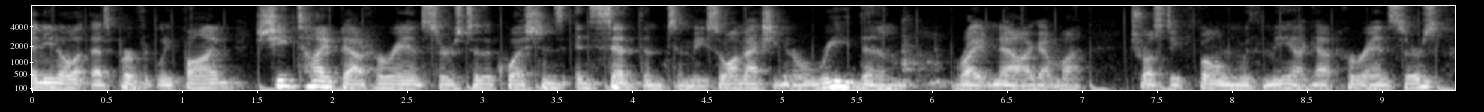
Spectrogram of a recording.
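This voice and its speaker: A man speaks with a fairly low pitch and lively intonation over noticeable background noise. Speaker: YouTuber. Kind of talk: vlog monologue. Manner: rambling.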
